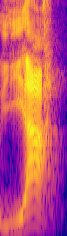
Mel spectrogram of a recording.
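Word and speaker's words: ja: alemão que tive que a palavra sim em alemão se pronuncia dizendo Ya mas no meu estado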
